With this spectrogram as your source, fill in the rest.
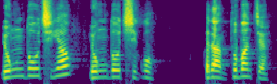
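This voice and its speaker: A man's voice: high voice, fairly even intonation, measured pace. A man giving an exam-prep lecture, asking rhetorical questions and repeating key points for students to recite.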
